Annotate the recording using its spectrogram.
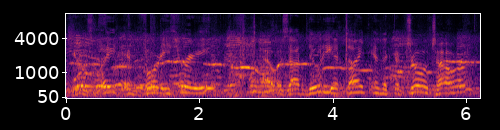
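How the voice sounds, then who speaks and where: Loud music plays in the background as a man talks at a fairly slow pace with hardly any pauses. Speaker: World War II veteran. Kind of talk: interview answer.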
